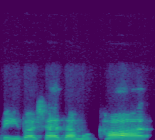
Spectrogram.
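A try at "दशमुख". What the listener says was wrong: There. That's what you missed. You're saying the mukha. You're saying missing the sh.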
